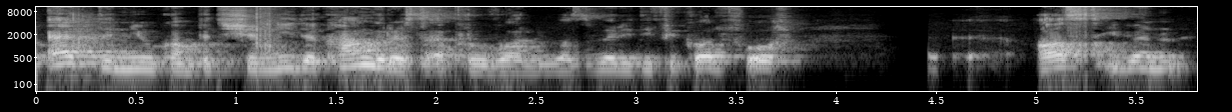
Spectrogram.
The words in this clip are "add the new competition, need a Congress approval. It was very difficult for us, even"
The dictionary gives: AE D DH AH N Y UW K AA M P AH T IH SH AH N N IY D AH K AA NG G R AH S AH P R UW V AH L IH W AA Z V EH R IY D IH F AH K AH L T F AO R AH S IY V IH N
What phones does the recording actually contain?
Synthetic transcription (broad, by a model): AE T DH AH N Y UW K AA M P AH T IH SH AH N N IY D AH K AA NG G R AH S AH P R UW V AH L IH W AA Z V EH R IY D IH F AH K AH L T F AO R AH S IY V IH N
